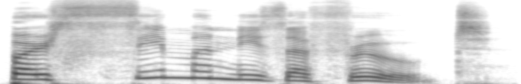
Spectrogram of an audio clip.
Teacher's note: Aqui eu tive a ligação do persimmon, termina com N, uni com is e uni com a. · Term: linking sound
